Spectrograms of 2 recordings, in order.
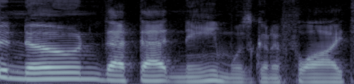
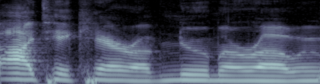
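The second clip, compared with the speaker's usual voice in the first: ordinary delivery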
